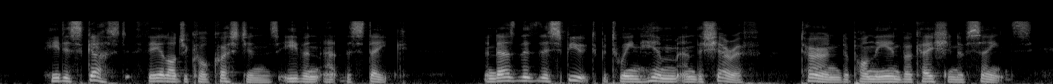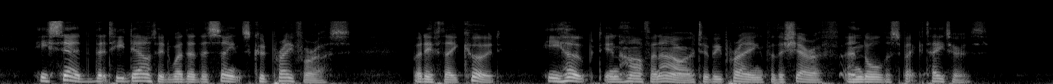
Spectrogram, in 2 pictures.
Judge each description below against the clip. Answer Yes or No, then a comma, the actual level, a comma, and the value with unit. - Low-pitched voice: Yes, low, 125 Hz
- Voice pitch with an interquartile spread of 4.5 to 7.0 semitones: No, average, 4.1 semitones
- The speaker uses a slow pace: No, average, 155 wpm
